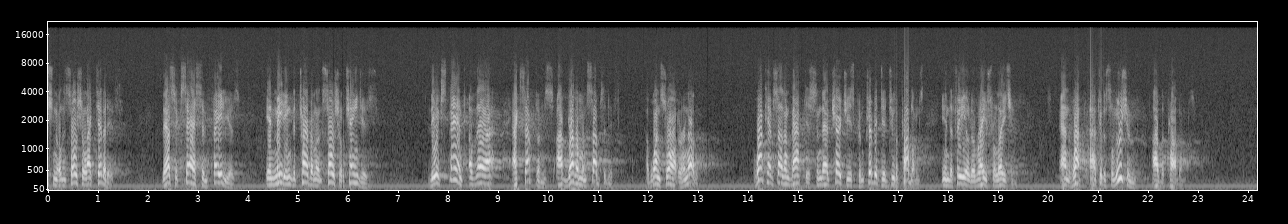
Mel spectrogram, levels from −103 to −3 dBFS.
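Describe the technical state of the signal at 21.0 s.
At 21.0 s the signal is in the middle of a burst of processor overload crackle that runs from 20.79 to 21.12 s. The processing cannot keep up with its short buffers, of roughly 5 ms each, and dozens of deadlines are missed in quick succession. Each missed buffer is skipped entirely, leaving a small hard-edged hole. Strung together, these holes give a gritty, tearing crackle over the sound that stops once the load clears.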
